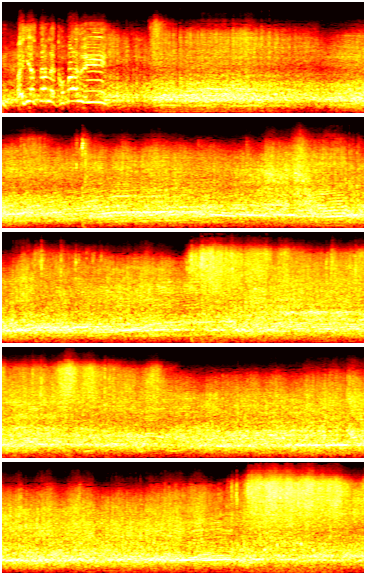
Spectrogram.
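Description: A motorbike engine revs loudly on a dirt track.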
